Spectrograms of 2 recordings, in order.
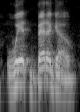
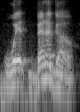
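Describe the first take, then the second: First: The word had is contracted to 'd. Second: The word had is contracted to 'd.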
